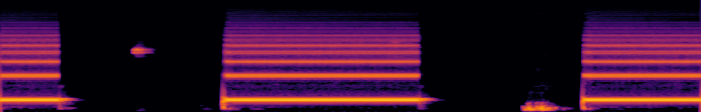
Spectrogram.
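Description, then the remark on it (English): A telephone ringback tone repeats while a call is placed: long, steady, buzzy tones of about two seconds, separated by silent gaps, clear, with a small soft bump between rings. “Who's making a phone call?”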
